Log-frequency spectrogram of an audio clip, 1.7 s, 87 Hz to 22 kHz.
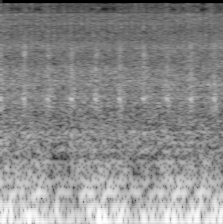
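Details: Dodge Charger SRT Hellcat at idle: sharp, regular knock about 5–6 per second over a deep rumble. No power at quarter throttle in 707 mode, no kick-down. Owner suspects the supercharger or transmission, unsure.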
